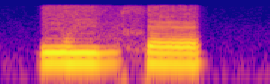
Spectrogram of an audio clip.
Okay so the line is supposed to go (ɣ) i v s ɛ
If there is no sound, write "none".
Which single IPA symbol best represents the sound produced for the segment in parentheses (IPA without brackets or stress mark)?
w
